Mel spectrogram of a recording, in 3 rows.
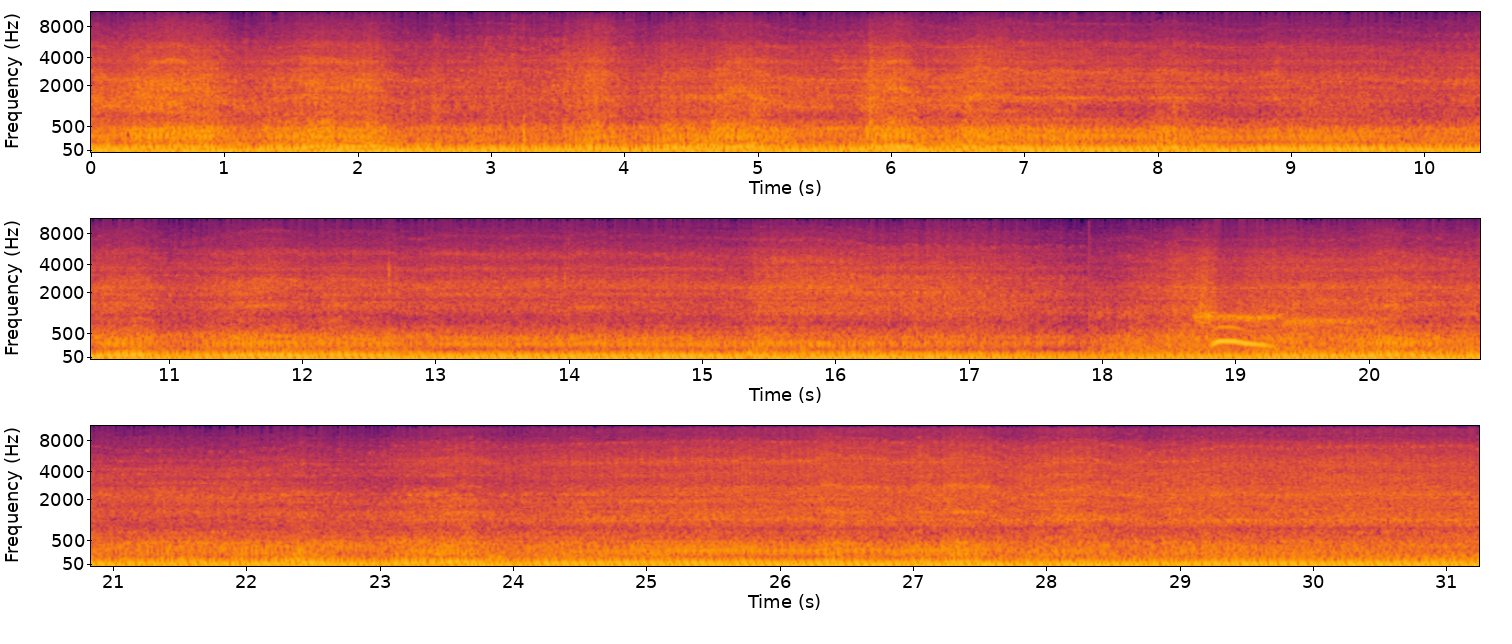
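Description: KTM 1290 Super Adventure R's V-twin engine running steadily at low revs while the bike is ridden off-road. The engine eases off briefly a little past halfway and picks up again. A short falling tone sounds about nineteen seconds in.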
